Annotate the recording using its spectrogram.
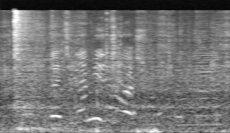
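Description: Tennis ball thumping softly on a clay court, with a sharp knock of a ball being struck just after the start, under distant voices.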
